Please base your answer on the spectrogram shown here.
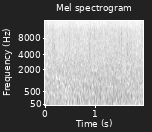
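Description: Rain pours in Skyrim, a dense, continuous hiss of drops that is broadband and even, quiet and unchanging for its whole length, with no voices.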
